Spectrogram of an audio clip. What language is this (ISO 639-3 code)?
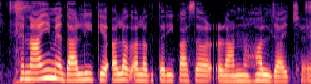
mai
